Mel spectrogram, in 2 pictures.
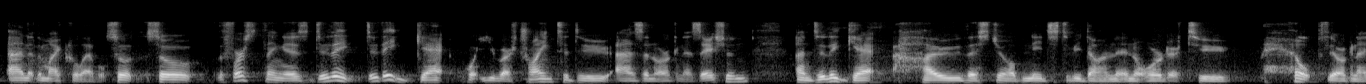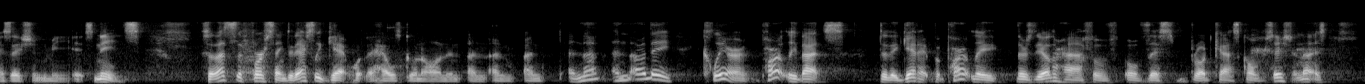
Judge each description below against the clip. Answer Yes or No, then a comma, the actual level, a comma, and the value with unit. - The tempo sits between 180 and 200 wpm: Yes, average, 195 wpm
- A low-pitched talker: Yes, very low, 95 Hz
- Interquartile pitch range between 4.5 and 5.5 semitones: Yes, average, 4.8 semitones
